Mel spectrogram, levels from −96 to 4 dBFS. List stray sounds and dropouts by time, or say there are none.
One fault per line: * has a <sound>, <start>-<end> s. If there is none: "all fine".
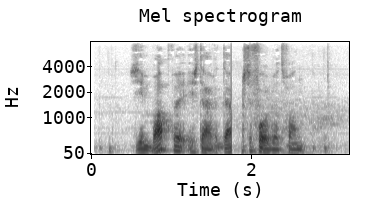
* has a dropout, 1.8-1.9 s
